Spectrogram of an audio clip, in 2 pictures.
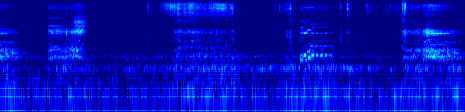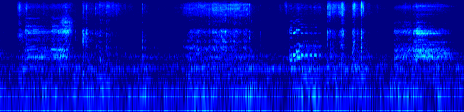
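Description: A plastic button clicks under a finger.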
